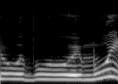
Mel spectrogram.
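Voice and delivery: lightly strangled "ui, bui, mui"; a hint of the rusty stove-maker; lightly mocking the stiff-jawed mumble; mock creaky mumble. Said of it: "Se aveste detto invece".

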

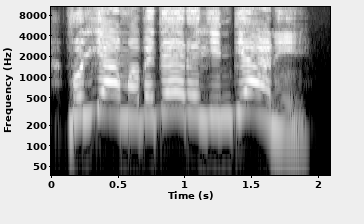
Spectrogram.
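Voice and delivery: very high, strained mob voice; heckler voice. A narrator's reading. Voices from the back rows answering Garrick, high mob voice. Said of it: "Un paio di voci risposero".

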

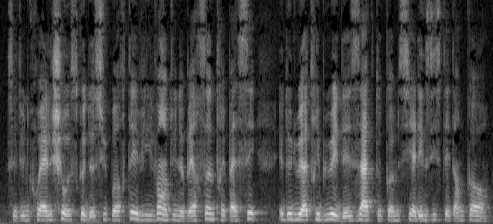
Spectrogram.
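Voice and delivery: usual speaking voice

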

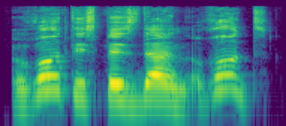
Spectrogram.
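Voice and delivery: slow, high mock shout, loud at first; retold yelling. A narrator's reading. Wonka retelling his shouts at the Oompa Loompa, yelling. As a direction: holler the order up at him, drawn out. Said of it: "J'étais là en train de lui crier".

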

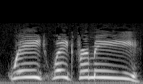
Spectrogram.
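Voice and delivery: high, drawn-out yell; high-pitched plea from someone left behind. A narrator's reading. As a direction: call after them in a high, stretched voice. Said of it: "Tass yelled".

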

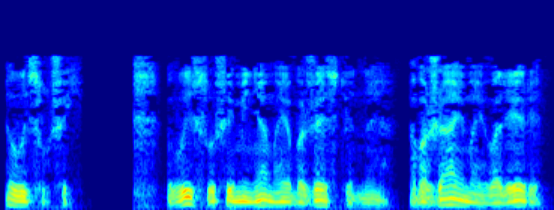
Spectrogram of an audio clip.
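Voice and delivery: low, soft and shaking; tender plea with a quavering voice; trembling voice. A narrator's reading. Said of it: "сказал дрожащим голосом Спартак". (дрожащим голосом)

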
